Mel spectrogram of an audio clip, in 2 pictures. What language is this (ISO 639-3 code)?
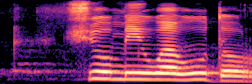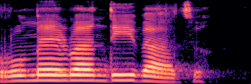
ven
